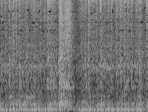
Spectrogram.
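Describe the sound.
Loud revving of an open-wheel modified race car engine with a four-barrel carburetor, a continuous rough low rumble that dips briefly near the middle before surging back to full strength.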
